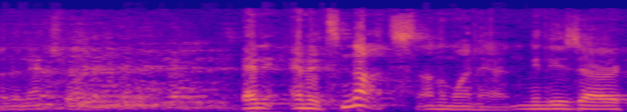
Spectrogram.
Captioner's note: laughing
